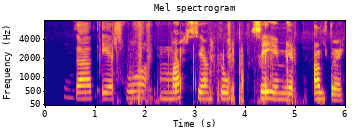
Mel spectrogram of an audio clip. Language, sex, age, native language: Icelandic, female, 14, Icelandic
